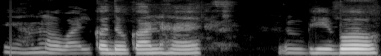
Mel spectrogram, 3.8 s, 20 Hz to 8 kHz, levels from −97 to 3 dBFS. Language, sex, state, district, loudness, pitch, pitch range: Magahi, female, Bihar, Gaya, -26 LUFS, 205 Hz, 195-210 Hz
